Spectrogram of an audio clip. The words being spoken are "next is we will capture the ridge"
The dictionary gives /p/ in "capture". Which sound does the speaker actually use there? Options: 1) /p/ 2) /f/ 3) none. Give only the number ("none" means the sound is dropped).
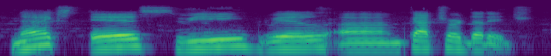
3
